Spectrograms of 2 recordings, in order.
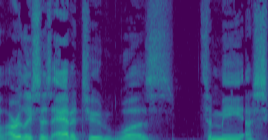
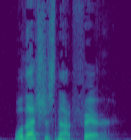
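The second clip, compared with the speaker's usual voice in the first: acted dead-serious, sincere, matter-of-fact complaining tone. Retelling what a customer said about the wine: imitating a straight-faced reply. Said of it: "what he says to me with a straight face".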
